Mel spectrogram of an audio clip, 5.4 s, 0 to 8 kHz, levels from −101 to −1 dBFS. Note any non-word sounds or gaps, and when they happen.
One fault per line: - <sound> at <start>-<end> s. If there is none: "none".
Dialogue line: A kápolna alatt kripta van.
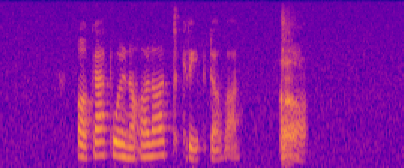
- throat clearing at 3.7-4.1 s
